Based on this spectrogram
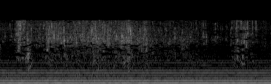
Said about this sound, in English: It is the moment where Jesus washes the disciples' feet. Where he takes water and he pours it into a basin.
